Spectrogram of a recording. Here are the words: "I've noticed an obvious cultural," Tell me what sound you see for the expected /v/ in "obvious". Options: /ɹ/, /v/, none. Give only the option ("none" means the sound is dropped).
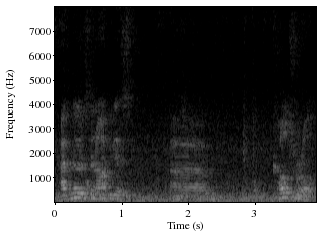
none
